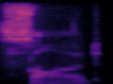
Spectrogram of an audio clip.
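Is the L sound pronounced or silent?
silent. The L sound is left out entirely. This is the American way of saying it. "sod is American"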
